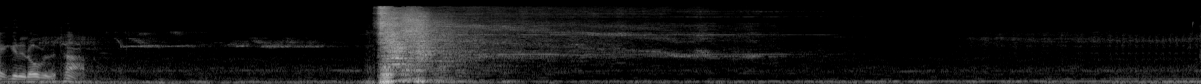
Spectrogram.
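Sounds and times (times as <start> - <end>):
compressed air launcher blast: 3.7 - 8.5.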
